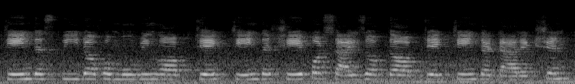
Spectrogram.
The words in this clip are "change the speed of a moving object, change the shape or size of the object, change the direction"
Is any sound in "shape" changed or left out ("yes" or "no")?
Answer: no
